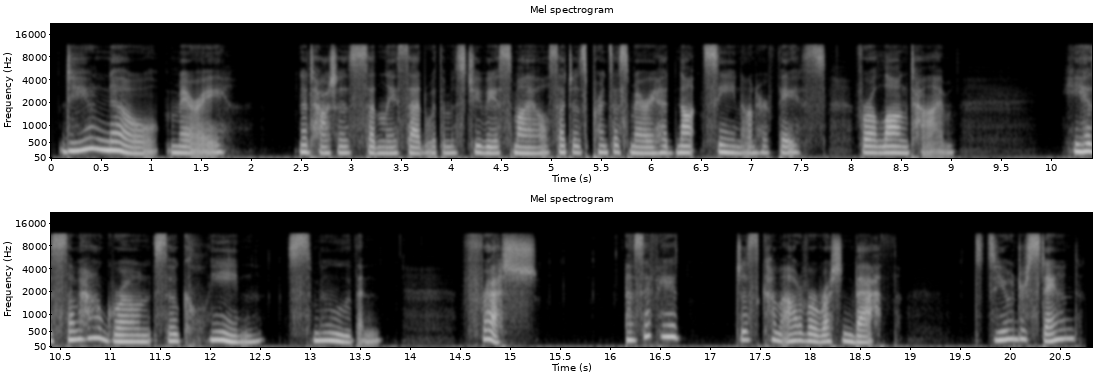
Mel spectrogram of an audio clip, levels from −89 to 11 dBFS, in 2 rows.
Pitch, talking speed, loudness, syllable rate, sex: 210 Hz, 135 wpm, -21 LUFS, 4.2 syllables/s, female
